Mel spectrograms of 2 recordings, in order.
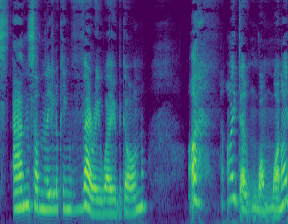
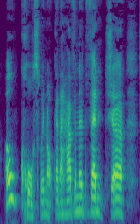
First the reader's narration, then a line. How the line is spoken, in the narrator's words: said Dick scornfully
